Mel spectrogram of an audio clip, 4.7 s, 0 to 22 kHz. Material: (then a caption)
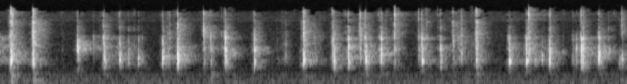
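Plastic. Long fingernails type continuously on a pink Logitech Pop Keys mechanical keyboard (Heartbreaker Rose) with round plastic keycaps. The result is a quick, uneven run of short, sharp, clacky plastic clicks centered around 1.2 kHz with bright edges. Each click dies out almost instantly.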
